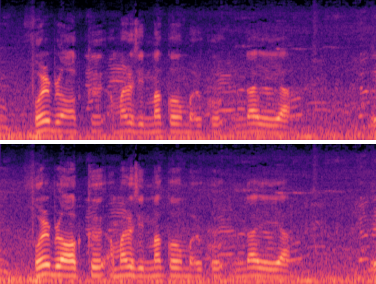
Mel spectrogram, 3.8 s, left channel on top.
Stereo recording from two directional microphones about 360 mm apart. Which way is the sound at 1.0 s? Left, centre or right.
Centre.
